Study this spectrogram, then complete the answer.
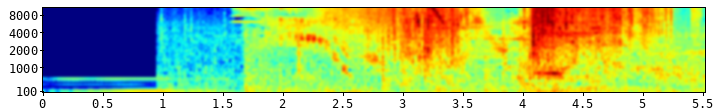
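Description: Icy magic whooshes and crackles.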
